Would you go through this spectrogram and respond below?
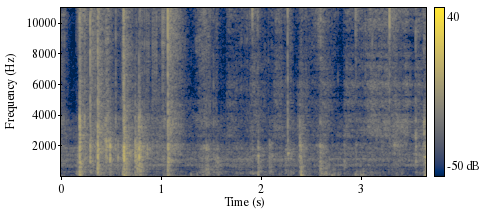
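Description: Cardboard packaging of a Terminator T800 endoskeleton figure being opened by hand: a quick, irregular run of crisp clicks, taps and rustles, close up, dense at first and then thinning out, with no speech.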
